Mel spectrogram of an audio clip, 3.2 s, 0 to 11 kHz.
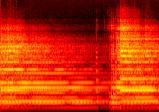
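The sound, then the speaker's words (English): A distorted electric guitar plays through a Marshall number 7 amp profile with a bit of reverb and a bit of delay, the bass turned down: a loud sustained chord rings out, dips briefly, then a fresh strum swells back in, with no talking. “Okay, so this is the Marshall number 7 profile, bit of reverb, bit of delay.”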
